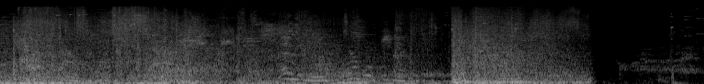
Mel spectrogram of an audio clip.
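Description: Video game combat effects clash and crackle loudly.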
